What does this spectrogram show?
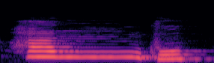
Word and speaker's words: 한국어: Iam é o som mudo, tá? É o som mudo. Junto com a vogal O, fica 한국어.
